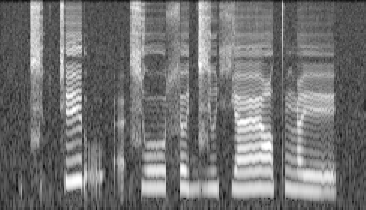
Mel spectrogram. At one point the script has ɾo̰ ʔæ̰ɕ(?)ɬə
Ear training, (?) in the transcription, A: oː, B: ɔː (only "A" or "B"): A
